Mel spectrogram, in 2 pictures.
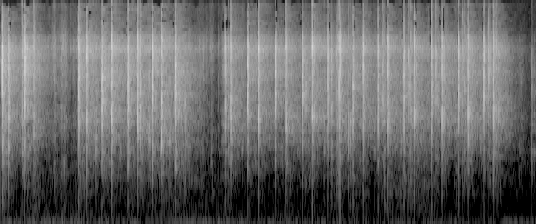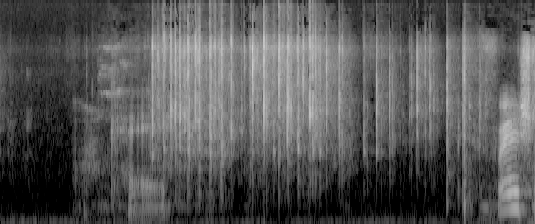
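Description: A Dylusions shimmer spray bottle being shaken hard, the mixing ball inside rattling rapidly. The rattling comes in two spells of about two seconds each, with a short pause between.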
